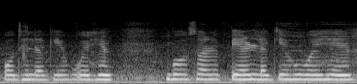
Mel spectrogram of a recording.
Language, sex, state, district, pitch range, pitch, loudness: Hindi, female, Madhya Pradesh, Dhar, 220-230 Hz, 225 Hz, -14 LUFS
